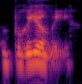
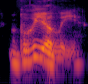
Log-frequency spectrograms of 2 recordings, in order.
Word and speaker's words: Brearley: It is a Joseph Brearley. Joseph what, sorry? Brearley. So that's going to be B-R-E-A-R-L-E-Y, or however you find it useful to spell Brearley, so you can remember how it's pronounced.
